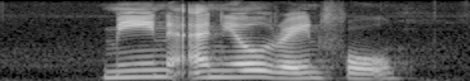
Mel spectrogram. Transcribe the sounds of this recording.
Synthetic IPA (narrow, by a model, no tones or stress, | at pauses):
mĩːna̰njuəlɹẽnfɔl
